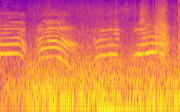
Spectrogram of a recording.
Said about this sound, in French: L'alerte est déclenchée pour les gendarmes maritimes et les fusillés marins. Ils embarquent à bord d'un Zodiac noir et foncent à toute allure devancer le bateau.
